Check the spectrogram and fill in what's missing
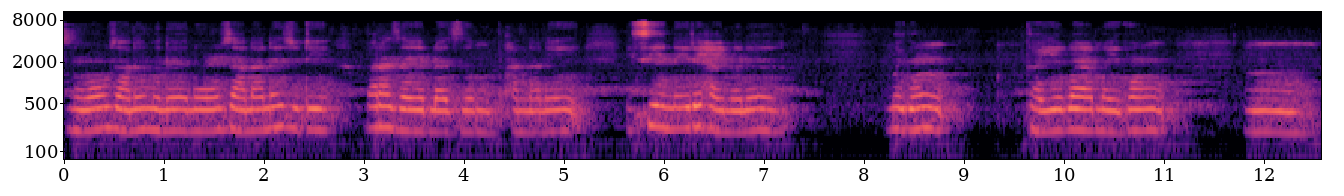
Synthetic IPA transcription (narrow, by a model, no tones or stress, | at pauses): nuawzanɯjmɯnɯnuawzananɯjzudi | baɾazajablazɯmpʰanːanɯj | isienɯjɾɯjɦajmɯnɯ | mɯjɡɔŋ | ɡajɯbamɯjɡɔŋ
